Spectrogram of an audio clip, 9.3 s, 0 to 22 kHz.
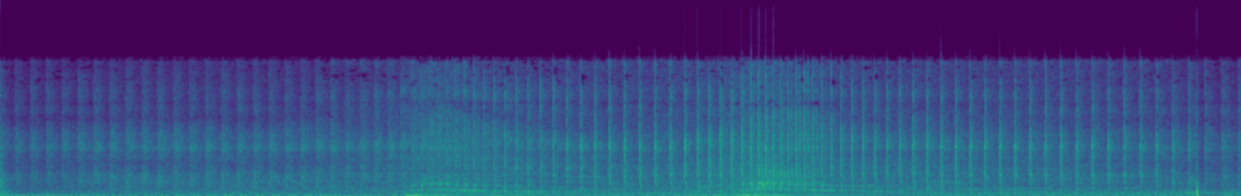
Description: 2008 Subaru sti spun bearing. Going to need engine rebuild.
